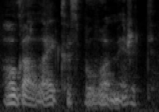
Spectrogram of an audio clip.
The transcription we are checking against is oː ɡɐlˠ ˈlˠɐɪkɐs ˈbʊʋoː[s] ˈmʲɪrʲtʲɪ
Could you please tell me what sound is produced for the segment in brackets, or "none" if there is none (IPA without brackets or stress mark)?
none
